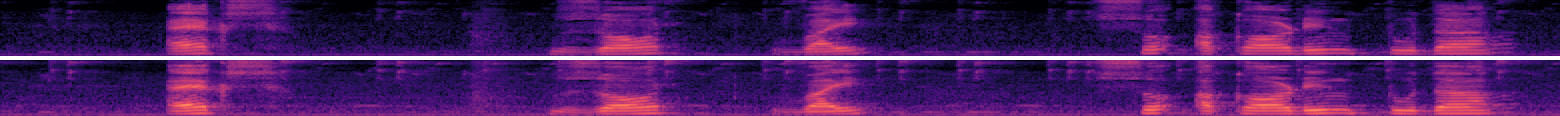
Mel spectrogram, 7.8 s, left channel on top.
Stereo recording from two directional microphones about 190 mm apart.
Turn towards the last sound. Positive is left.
turn(degrees=20)  # may be behind; listen again after turning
